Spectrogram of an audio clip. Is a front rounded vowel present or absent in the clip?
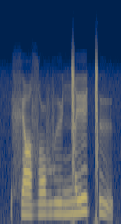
present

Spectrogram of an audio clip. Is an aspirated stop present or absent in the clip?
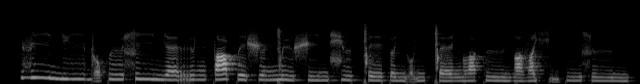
absent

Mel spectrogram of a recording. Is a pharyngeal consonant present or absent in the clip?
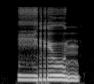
absent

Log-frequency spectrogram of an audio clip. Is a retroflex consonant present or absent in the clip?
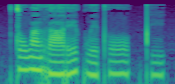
absent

